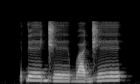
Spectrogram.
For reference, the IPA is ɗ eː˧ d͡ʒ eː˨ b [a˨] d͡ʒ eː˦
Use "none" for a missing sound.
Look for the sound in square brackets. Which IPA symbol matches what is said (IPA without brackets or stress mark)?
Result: a˨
